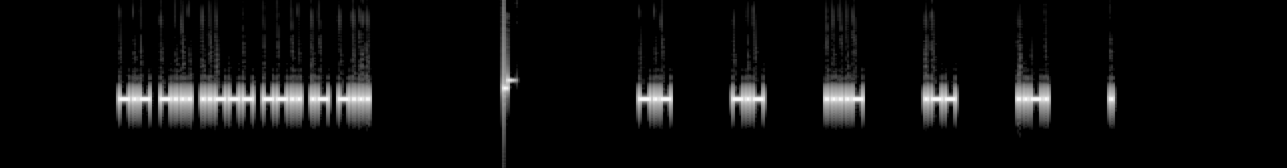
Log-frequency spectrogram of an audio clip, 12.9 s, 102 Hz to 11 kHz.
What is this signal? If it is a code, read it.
Morse code, heard as a keyed tone, about 34 wpm, spaced as for 18 wpm, 700 Hz. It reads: KB2ZAB KK4WFE
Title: USA Call Signs - 6 Characters - 6x Character Spacing - 35wpm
